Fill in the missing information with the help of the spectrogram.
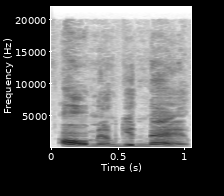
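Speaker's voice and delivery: ordinary talk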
